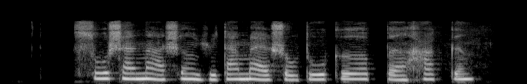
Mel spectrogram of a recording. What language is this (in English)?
Chinese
